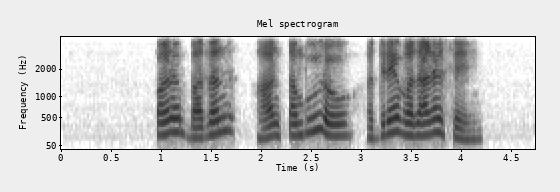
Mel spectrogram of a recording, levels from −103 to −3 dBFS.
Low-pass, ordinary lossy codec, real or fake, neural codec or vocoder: 3.6 kHz; Opus, 24 kbps; fake; vocoder, 22.05 kHz, 80 mel bands, HiFi-GAN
